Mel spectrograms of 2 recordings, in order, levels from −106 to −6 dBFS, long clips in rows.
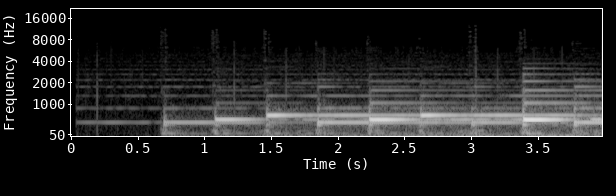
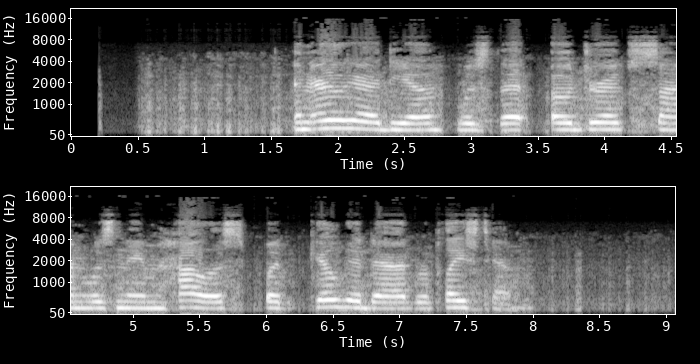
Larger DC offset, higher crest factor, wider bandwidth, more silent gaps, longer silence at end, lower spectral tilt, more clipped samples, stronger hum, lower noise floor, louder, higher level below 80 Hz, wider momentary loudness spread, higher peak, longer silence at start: neither; about the same, 16 dB vs 14 dB; second, 3.4 kHz vs 10 kHz; neither; second, 0 s vs 0.7 s; first, -8.5 dB/octave vs -4.5 dB/octave; neither; neither; first, -66 dBFS vs -45 dBFS; second, -32 LUFS vs -12 LUFS; second, -64 dBFS vs -54 dBFS; first, 17 LU vs 12 LU; second, -16 dBFS vs 0 dBFS; first, 0.7 s vs 0.55 s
